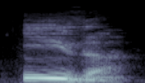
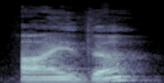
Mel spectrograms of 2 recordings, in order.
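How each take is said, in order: First: Either with an "ee" vowel, EE-ther; alternative pronunciation. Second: Either with a long "eye" vowel, EYE-ther; alternative pronunciation. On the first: Teacher showing learners the second option, either pronounced EE-ther. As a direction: say either as EE-ther, falling at the end. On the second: Teacher showing learners the first option, either pronounced EYE-ther. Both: Shown as a demonstration. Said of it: "These are the alternative".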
